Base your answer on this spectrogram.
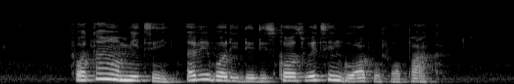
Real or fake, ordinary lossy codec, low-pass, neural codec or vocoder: fake; none; 7.2 kHz; codec, 16 kHz, 16 kbps, FunCodec, trained on Chinese and English, 50 frames a second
